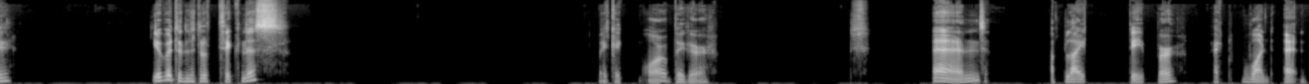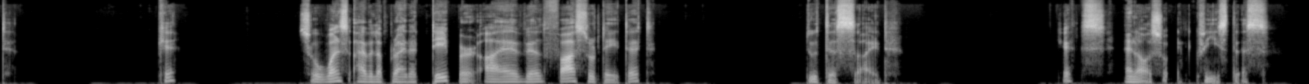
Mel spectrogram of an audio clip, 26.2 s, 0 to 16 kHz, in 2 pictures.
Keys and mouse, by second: 16.9 alt+right click, 17.5 alt+click, 21.8 alt+click.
